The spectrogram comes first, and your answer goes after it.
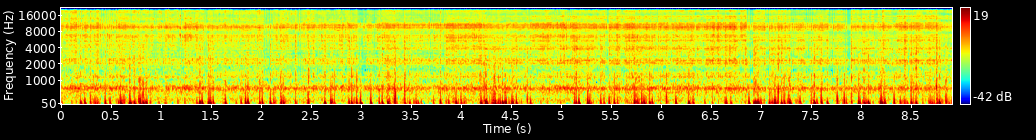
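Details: Old Miller-Matic 251 MIG welder at 21 volts and 366, welding pipe fittings: a steady crackling sizzle with fine, even popping and no sputter or gaps, a smooth short-circuit transfer arc; normal MIG welding arc.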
